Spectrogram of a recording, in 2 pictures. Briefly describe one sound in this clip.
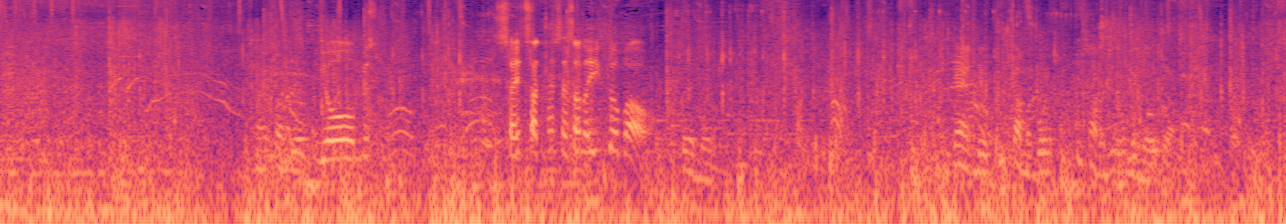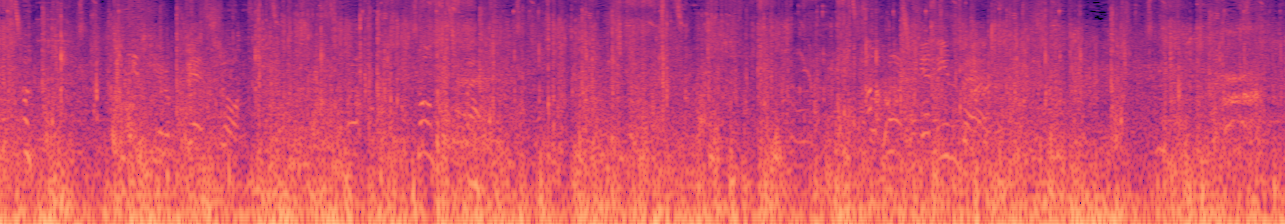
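Energy weapons fire in rapid bursts with crackling zaps.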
